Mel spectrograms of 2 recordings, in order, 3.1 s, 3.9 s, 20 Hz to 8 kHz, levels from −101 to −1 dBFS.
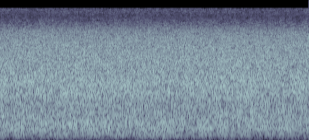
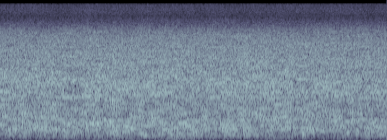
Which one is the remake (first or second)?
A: second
